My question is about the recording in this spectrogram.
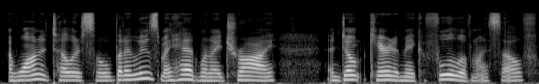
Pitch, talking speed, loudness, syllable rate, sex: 195 Hz, 255 wpm, -18 LUFS, 5.1 syllables/s, female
